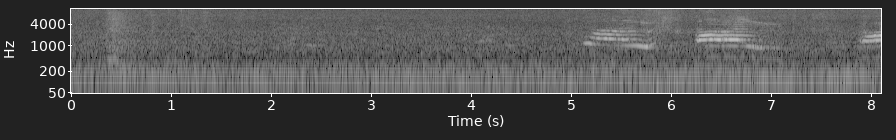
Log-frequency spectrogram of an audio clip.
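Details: Male alley cat serenading his housecat lover under her window with a loud voice; after a quiet stretch of low background rumble, several drawn-out harmonic meows arrive near the end, each arching then falling in pitch.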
